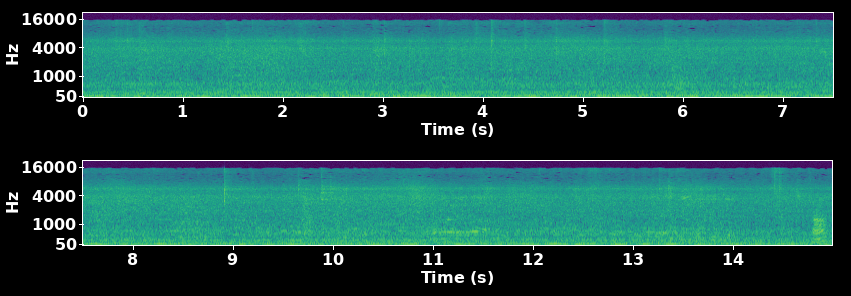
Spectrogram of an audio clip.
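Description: A knife cuts and scrapes through fish flesh.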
